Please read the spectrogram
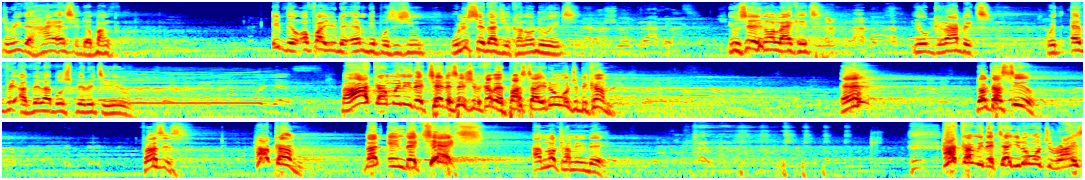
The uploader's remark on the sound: Preached at The Qodesh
